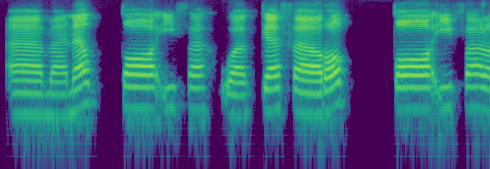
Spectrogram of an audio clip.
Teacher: langsung masuk ke to. Taknya nggak disebutkan.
